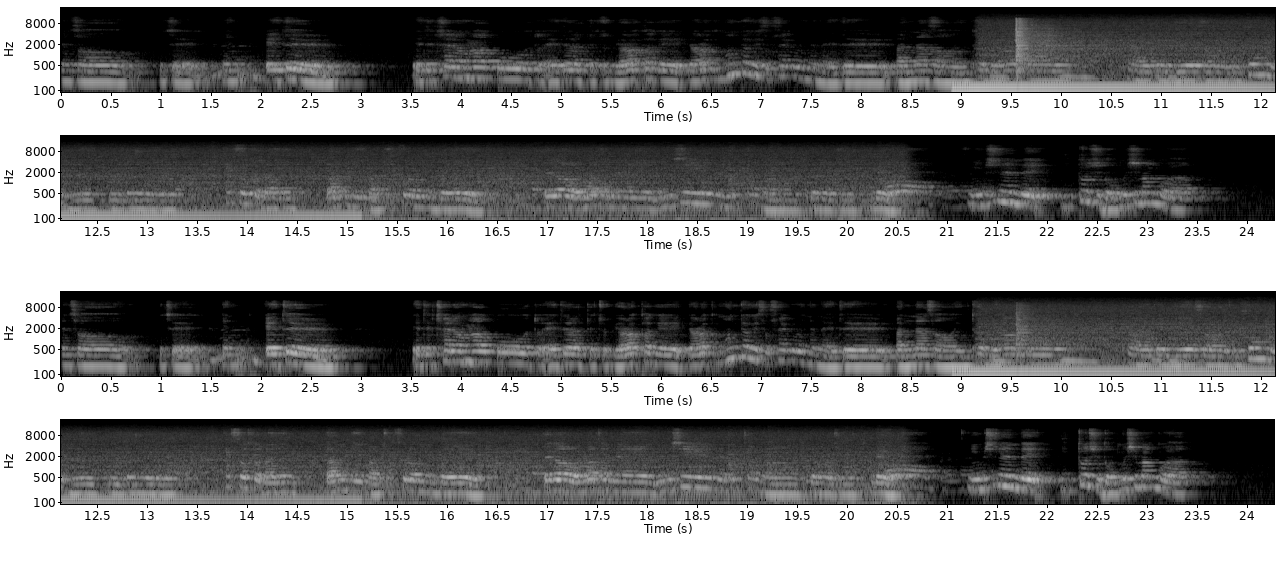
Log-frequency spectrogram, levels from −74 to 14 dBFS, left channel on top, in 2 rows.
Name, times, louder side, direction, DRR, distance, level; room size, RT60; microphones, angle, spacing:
voice 1, 0.0-2.8 3.5-10.1 10.7-13.3 13.8-14.5 14.8-16.4 16.6-20.5 21.2-23.4, right 3 dB, 85° right, 2 dB, 0.9 m, -27 dB
voice 2, 1.5-2.0 2.5-2.7 4.0-4.3 9.3-9.6 9.9-10.5 10.9-11.3 17.3-17.8 20.4-21.8, right 3 dB, 50° right, 3 dB, 1.7 m, -36 dB
Bass guitar, 8.9-15.2, left 3 dB, 80° left, 0.8 m, -25 dB
sound 1, 9.1-20.6, right 1 dB, 5° right, 3.0 m, -35 dB
sound 2, 9.5-15.2, left 9 dB, 45° left, 0.4 m, -36 dB
7.0 x 5.4 x 4.6 m, 0.84 s
head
